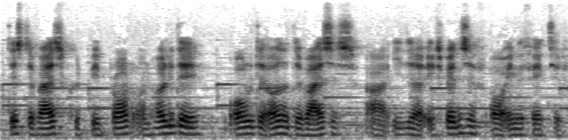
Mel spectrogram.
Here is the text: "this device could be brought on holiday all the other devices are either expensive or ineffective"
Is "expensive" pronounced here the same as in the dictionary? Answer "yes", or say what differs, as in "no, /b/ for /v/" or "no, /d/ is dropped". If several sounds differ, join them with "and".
no, /b/ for /p/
